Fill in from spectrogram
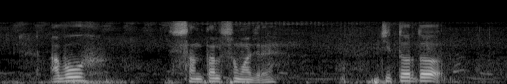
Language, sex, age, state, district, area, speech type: Santali, male, 45-60, West Bengal, Uttar Dinajpur, rural, spontaneous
